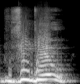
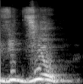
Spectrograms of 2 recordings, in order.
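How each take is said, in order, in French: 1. Le mot est prononcé de manière standard. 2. Le mot est prononcé de manière déformée, moqueuse. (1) "Il ne veut pas prononcer vidéo" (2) "il dit vidéo"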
